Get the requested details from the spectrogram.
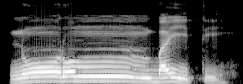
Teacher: Nun mati. Ketemu ba. Nun-nya menjadi mim mati. · Run-nya menjadi rum, Run menjadi rum.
